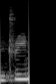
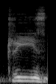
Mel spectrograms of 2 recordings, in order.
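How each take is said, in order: First: ट्री said with no final s, the form not to use; just ट्री, short and bare, as the wrong plural; ट्री with no s at the end; singular ट्री. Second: ट्रीज said with a clear final z sound; ट्रीज with the s sound added at the end; plural ट्रीज. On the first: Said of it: "ट्री नहीं बोलेंगे". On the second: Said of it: "ट्रीज बोलेंगे". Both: Shown as a demonstration.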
